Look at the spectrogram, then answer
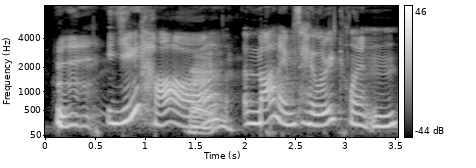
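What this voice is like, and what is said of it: Exaggerated bad Texas accent. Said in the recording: “has the worst Texas accent I've ever heard... Exactly that.”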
